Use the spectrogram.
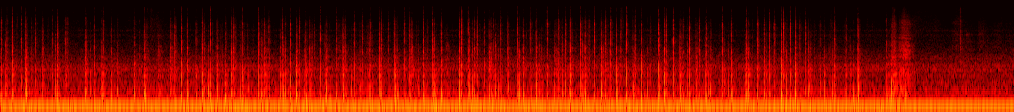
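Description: A thumb scratches and flicks along the stacked paper page edges of a thick hardcover book held upright, making fast, repeated crisp ticks and rasps. The sound stays steady and quiet throughout, over a strong constant low hum.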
